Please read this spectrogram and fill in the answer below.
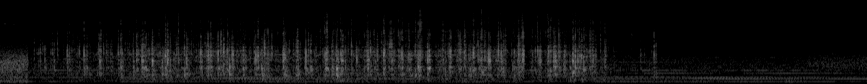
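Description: Plastic wheels of a child's ride-on toy buggy crunching over gravel: a dense run of rapid, irregular clicks and crackles that stops about six seconds in.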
